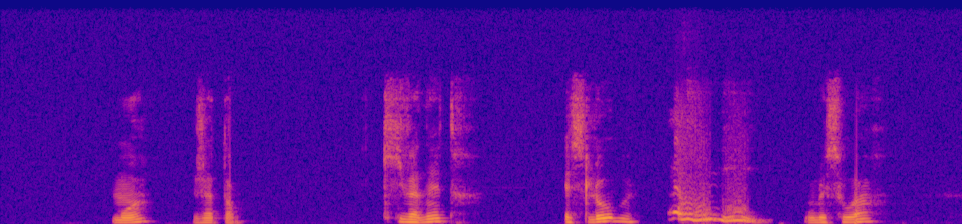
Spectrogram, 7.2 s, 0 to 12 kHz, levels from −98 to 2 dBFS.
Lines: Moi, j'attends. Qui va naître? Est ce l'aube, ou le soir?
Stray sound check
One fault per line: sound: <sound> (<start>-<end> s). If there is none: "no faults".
sound: throat clearing (5.0-5.8 s)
